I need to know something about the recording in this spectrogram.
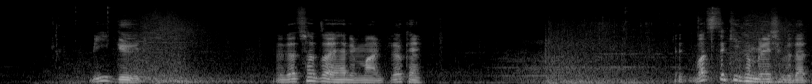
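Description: Magical energy whooshes and crackles.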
